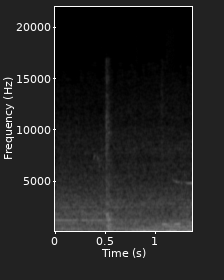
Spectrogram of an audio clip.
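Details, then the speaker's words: Hayward pool heater relighting after pre-purge once the gas is restored, following a simulated flame loss: a single sharp click, then a soft low rumble builds and holds steady as the burner lights; normal ignition. "There goes our pre-purge. And it should come right back on."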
